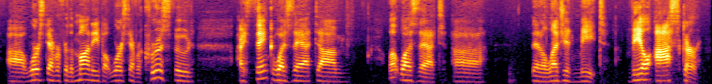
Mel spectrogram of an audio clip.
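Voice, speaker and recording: Using a Western New York accent, a man with a medium-pitched voice speaks very slowly, with long, frequent pauses and ordinary pitch variation. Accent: Western New York American. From US Northeast (Rochester, New York). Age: 60s. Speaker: cruise vlogger. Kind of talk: casual chat.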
